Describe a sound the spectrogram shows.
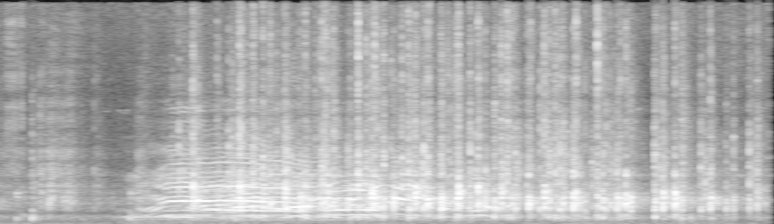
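A man cheers loudly.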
